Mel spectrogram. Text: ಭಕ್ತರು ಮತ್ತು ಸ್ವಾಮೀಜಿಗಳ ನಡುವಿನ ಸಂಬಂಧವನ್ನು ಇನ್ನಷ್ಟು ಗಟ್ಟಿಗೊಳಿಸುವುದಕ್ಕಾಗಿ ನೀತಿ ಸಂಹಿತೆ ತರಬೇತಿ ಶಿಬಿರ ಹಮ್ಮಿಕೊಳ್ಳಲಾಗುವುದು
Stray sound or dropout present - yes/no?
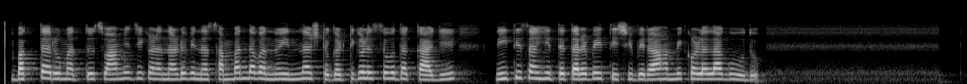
no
